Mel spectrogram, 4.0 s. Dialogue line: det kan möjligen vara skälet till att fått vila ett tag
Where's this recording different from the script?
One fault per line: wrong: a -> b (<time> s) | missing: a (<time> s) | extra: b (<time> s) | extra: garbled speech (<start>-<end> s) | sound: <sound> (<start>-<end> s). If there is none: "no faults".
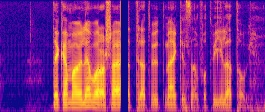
sound: dropout (1.8-1.9 s)
extra: utmärkelsen (2.3 s)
